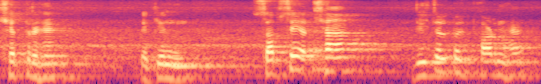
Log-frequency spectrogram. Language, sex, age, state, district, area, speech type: Hindi, male, 60+, Bihar, Begusarai, rural, spontaneous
